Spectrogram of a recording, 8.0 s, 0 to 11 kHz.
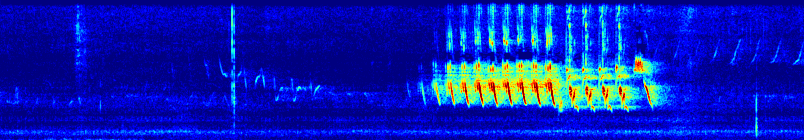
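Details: A pipit sings a quick, even trill of high, sharp, downslurred notes over a low background rumble, recorded in May 2020.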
